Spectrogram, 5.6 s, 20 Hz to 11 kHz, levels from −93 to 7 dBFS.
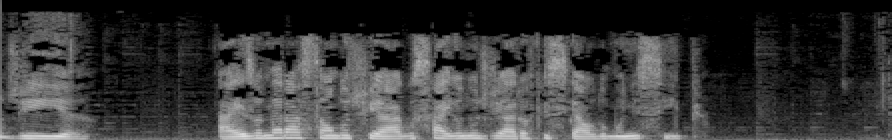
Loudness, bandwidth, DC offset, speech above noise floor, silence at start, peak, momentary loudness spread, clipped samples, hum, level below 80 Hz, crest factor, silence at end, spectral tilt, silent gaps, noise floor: -18 LUFS; 10 kHz; under 0.1%; 35 dB; 0 s; -4 dBFS; 11 LU; under 0.1%; none; -52 dBFS; 16 dB; 1.2 s; -5.5 dB/octave; none; -52 dBFS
